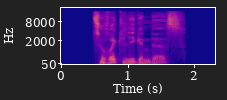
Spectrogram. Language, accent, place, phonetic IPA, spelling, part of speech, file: German, Germany, Berlin, [t͡suˈʁʏkˌliːɡn̩dəs], zurückliegendes, adjective, De-zurückliegendes.ogg
- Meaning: strong/mixed nominative/accusative neuter singular of zurückliegend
